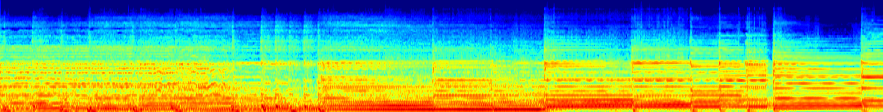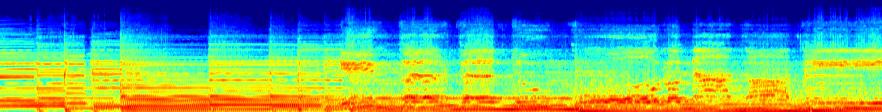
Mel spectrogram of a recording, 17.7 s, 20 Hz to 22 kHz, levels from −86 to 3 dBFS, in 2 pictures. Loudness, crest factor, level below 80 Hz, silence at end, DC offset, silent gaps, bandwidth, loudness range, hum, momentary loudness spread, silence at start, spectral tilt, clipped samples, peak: -8 LUFS; 8 dB; -22 dBFS; 0 s; 0.3%; none; 9.2 kHz; 2 LU; none; 4 LU; 0 s; -8.5 dB/octave; 1%; 0 dBFS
